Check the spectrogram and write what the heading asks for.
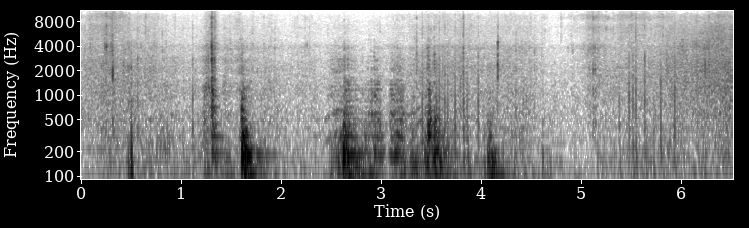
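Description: Irregular footsteps and light knocks, several clustered in the middle, from someone walking on ground strewn with wood shavings.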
